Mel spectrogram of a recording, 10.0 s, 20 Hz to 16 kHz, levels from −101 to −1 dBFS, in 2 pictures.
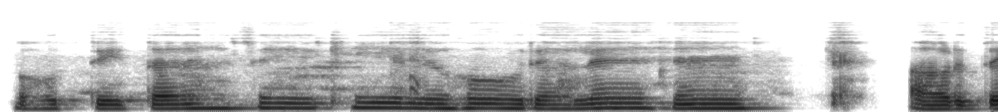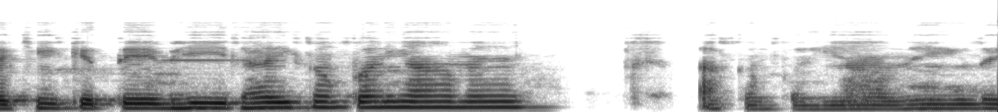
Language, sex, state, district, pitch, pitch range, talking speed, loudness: Hindi, male, Bihar, Lakhisarai, 150 Hz, 135-165 Hz, 110 wpm, -17 LUFS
